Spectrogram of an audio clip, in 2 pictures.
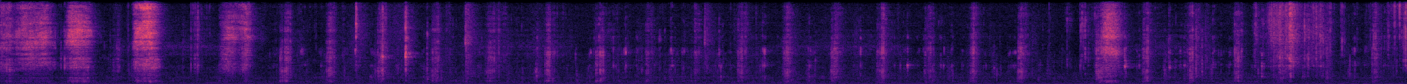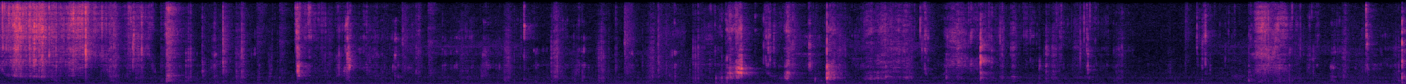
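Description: Close-miked eating sounds: chewing and biting with wet mouth clicks and occasional crunches, the loudest bursts about a second in, around the middle and about three quarters through. A steady low hum runs underneath.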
